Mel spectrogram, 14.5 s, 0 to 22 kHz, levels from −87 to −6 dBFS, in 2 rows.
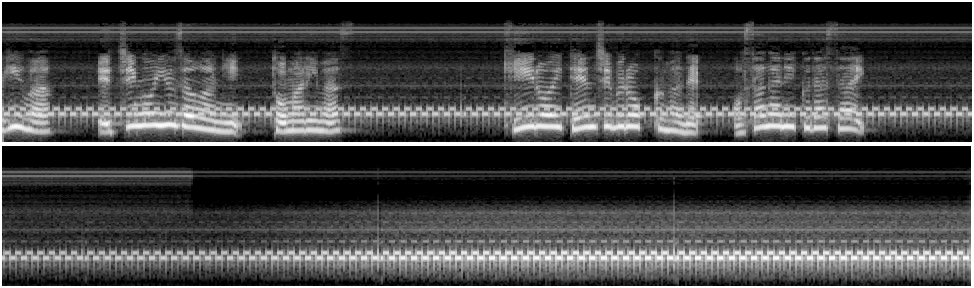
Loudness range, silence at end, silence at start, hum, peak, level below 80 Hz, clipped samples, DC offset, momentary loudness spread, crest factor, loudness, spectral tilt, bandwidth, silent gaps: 11 LU; 0 s; 0 s; none; 0 dBFS; -82 dBFS; under 0.1%; under 0.1%; 14 LU; 14 dB; -14 LUFS; -4 dB/octave; 12 kHz; none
